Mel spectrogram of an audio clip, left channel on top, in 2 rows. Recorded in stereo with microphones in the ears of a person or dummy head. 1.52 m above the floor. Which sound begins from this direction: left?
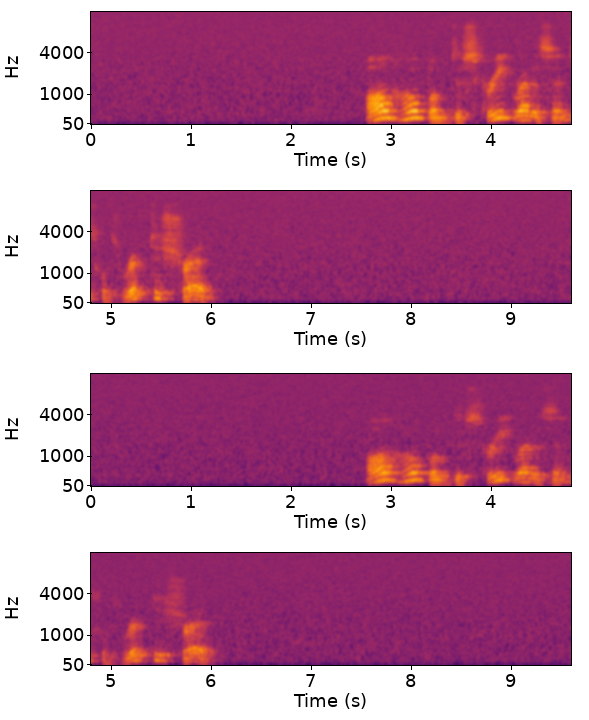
A man speaking, at 2.8 s.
